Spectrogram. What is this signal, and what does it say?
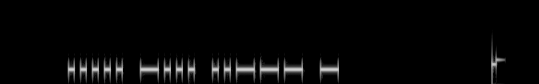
Morse code, heard as a keyed tone, about 20 wpm, 700 Hz. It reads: 5B2T
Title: Four Letter-Number Combinations - 20wpm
